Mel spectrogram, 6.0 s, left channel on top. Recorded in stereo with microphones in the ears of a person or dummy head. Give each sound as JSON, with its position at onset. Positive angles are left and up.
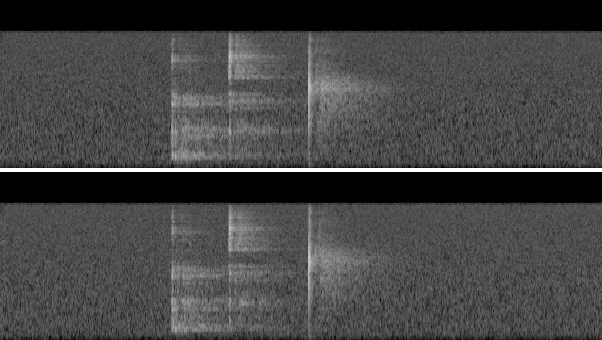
{"t": 1.7, "sound": "footsteps", "side_deg": 15, "distance_m": 2.5}
{"t": 3.1, "sound": "a finger snap", "side_deg": -10, "distance_m": 0.8}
